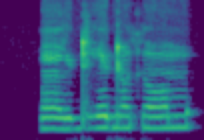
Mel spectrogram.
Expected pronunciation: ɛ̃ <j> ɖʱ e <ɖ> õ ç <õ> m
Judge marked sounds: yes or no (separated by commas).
yes, yes, yes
